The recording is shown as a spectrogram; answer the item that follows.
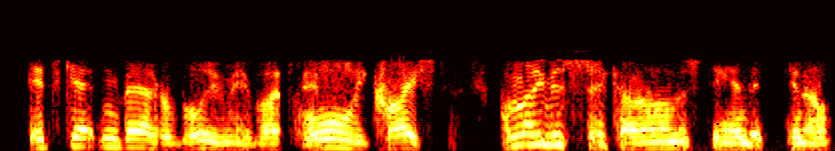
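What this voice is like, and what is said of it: Hoarse, strained voice. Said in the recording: “still laryngitis-stricken ... don't strain your voice, man ... that voice, man, that's been beating the crap out of you for a few fucking weeks”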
